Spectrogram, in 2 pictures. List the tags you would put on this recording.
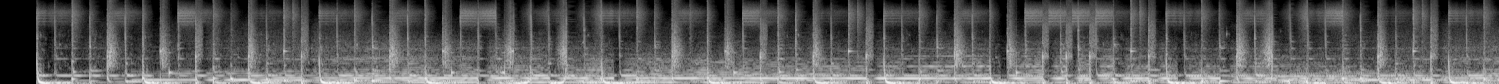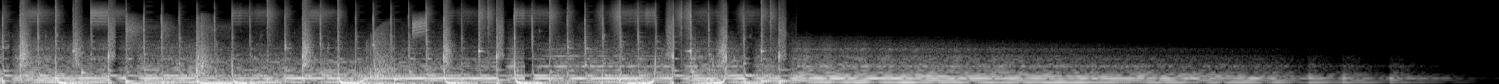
Music > Multiple instruments
beats
percussion

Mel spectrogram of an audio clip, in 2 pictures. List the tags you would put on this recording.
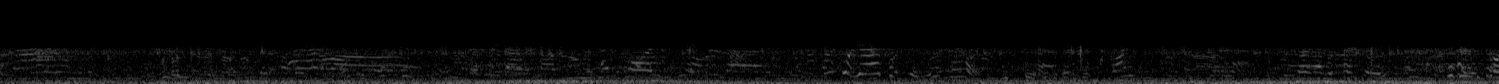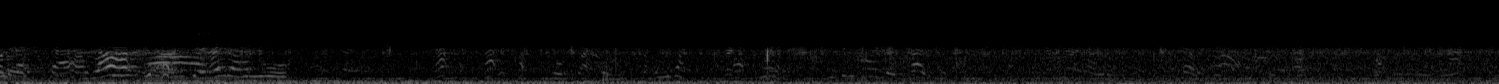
Soundscapes > Nature
modified-soundscape
sound-installation
field-recording
nature
weather-data
natural-soundscape
Dendrophone
data-to-sound
raspberry-pi
alice-holt-forest
artistic-intervention
soundscape
phenological-recording

